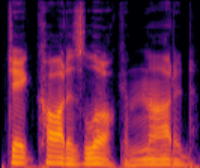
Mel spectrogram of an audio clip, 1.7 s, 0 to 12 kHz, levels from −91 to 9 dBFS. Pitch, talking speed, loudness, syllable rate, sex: 95 Hz, 215 wpm, -17 LUFS, 4.5 syllables/s, male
